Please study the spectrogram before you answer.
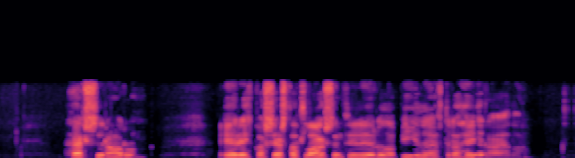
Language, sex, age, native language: Icelandic, male, 30-39, Icelandic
